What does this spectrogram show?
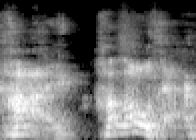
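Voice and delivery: put-on stiff alien-in-disguise voice.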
